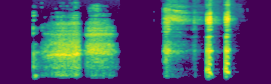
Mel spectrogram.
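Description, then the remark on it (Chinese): A woman's heavy, breathy exhalations: two long drawn-out breaths, a brief pause, then a quicker ragged breath and two sharp gasping pants. No talking. “那为什么阿姨你的喘息声越来越重了呢？”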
